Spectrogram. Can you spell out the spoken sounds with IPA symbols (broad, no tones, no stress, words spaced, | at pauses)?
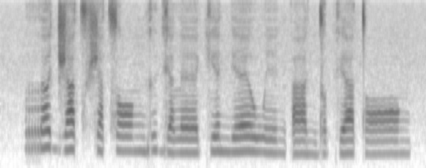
rɐ d͡ʒat͡sʃat͡sɔː ŋɡɨɡʲa lɛːkʲɛ nʲɛːweːŋʔaːnʲ dɔkʲa tɔːŋ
